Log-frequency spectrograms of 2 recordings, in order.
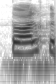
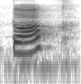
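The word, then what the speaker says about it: talk: अब नीचे आते हैं, अब हम लिखते के से पहले आया एल हमारा साइलेंट होता है, जैसे कि टी ए एल के, इसको हम टॉल्क नहीं टॉक, वॉक, चौक, योक, फॉक।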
